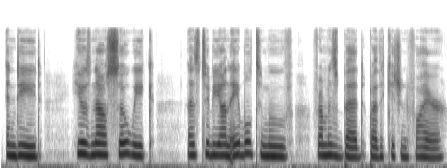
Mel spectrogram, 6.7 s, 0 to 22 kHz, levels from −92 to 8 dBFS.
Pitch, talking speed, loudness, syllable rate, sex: 220 Hz, 170 wpm, -16 LUFS, 4.2 syllables/s, female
